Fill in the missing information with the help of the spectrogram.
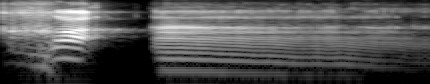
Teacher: Ini seperti membunyikan K dengan H digabungin.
